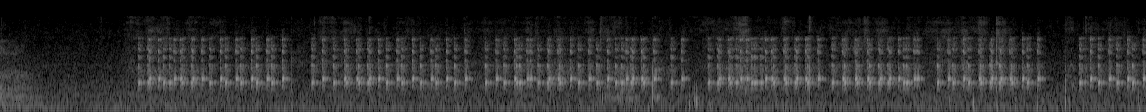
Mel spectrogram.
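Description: Short ticking sounds repeat quickly and steadily as pieces are dragged around.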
